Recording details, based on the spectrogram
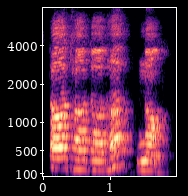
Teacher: इनका स्थान क्या है, दंत माने दांत, क्योंकि इनको बोलते समय जब उच्चारण करेंगे तो हमारे जीभ क्या करेंगे, दांतों को स्पर्श करेंगे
